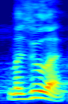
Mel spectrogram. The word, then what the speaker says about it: Mazzulla: Mazzulla? What is it? Mazzulla.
